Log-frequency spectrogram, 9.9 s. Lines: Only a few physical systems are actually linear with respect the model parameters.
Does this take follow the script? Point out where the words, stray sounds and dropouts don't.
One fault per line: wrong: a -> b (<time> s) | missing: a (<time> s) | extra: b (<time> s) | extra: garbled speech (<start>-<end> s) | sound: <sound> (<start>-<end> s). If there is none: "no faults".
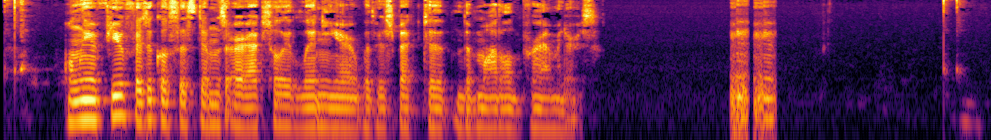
extra: to (4.2 s)
sound: laugh (7.3-7.8 s)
